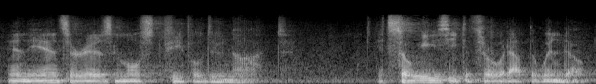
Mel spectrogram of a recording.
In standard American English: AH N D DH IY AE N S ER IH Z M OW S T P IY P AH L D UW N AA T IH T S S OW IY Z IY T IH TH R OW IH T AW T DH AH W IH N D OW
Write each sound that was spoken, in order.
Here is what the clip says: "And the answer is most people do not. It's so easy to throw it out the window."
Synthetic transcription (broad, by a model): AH N DH IY AE N S ER IH Z M OW S T P IY P L D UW N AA T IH T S S OW IY Z IY T IH TH R OW IH T AW T DH AH W IH N D OW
